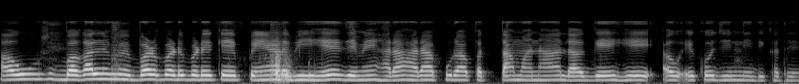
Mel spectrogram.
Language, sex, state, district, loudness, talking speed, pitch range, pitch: Chhattisgarhi, female, Chhattisgarh, Jashpur, -17 LUFS, 165 wpm, 200-220 Hz, 205 Hz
